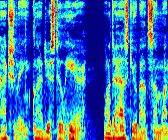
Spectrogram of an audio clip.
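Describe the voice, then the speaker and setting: A man puts on a character voice with a very deep, low pitch, speaking at a moderate pace. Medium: video game. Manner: terse, deadpan.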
